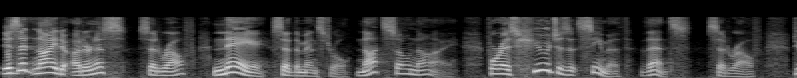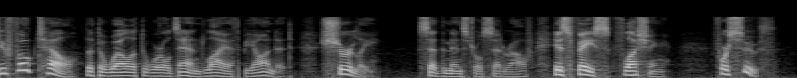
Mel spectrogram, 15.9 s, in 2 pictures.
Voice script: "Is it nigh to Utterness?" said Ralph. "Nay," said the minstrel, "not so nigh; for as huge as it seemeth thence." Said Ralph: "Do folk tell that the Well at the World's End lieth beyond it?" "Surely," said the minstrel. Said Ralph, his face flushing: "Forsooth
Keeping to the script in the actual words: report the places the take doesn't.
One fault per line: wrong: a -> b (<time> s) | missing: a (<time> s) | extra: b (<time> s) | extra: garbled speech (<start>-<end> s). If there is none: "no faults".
no faults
